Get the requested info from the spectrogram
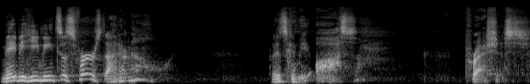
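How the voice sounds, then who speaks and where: A high-pitched man at a moderate pace, with long, frequent pauses and a quiet background. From Canada. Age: 50s. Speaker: pastor. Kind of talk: sermon. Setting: church. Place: church.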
